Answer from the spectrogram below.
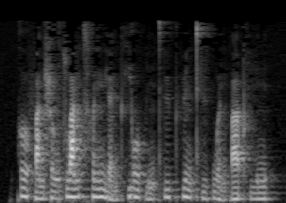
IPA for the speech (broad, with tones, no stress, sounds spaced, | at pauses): k ɤ˥˩ f a˧˥ n ʂ ɤ˧˥ ŋ t͡s w a˥ n t͡sʰ ə˥ n m j ɛ̰˨˩ n pʰ j o˥˩ ʊ̯ p ḭ˨˩ ŋ t̪ʰ y˥ pʰ y˥˩ n t̪ʰ y˧˥ p w ə̰˨˩ n p ä˥ pʰ i˥ n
